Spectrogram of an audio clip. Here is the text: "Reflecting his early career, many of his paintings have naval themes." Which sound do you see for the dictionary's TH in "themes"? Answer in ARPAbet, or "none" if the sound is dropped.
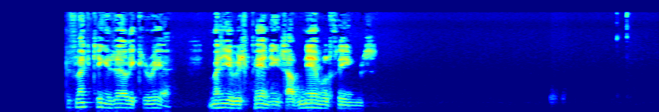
TH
